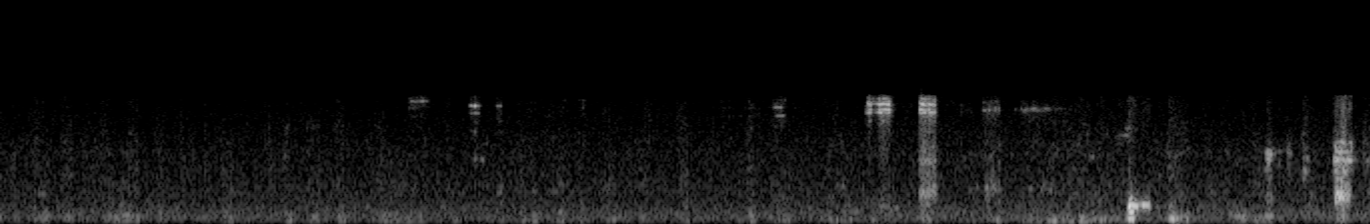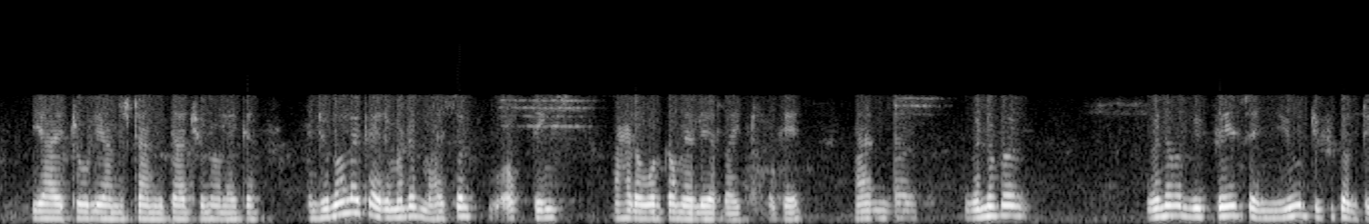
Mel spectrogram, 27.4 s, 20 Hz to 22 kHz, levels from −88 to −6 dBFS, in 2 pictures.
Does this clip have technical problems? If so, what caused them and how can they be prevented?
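Yes. VoIP packet loss concealed by the speech codec occurs from 22.57 to 22.83 s. About 60 ms of audio, which fits three lost 20 ms frames, was rebuilt by the Speex decoder from its last pitch and filter. Unlike a hard dropout, there is no silent gap. The speech smears into a buzzy tone or coloured noise that fades, and it stays weak or distorted briefly after packets resume. A jitter buffer, forward error correction or a more reliable network path would prevent it.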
